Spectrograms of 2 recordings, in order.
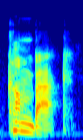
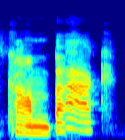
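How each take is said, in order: First: The stress falls on the first word. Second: The stress falls on the second word. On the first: It is used as a noun. "putting stress on the first part of the word" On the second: It is used as a verb. "phrasal verb is come back"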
